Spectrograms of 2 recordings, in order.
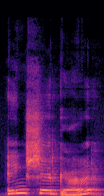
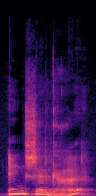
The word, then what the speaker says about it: enxergar: It will also have this sh sound whenever it comes after the sequence en, as in enxergar, repeat after me, enxergar, enxaguar, enxugar, enxaqueca.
